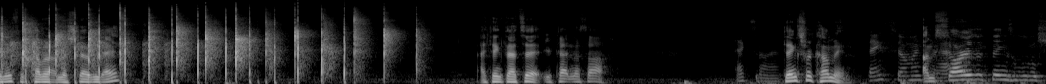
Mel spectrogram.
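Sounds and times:
speech: 0.0 - 1.4, 4.8 - 6.2, 7.4 - 10.4
hand claps of a few people: 0.0 - 4.4.

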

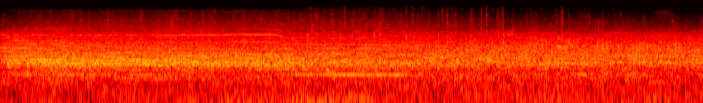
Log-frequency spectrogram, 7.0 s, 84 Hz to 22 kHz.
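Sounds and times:
scattered whistles in a parade crowd: 0.0 - 3.0
huge outdoor parade crowd cheering and applauding: 0.0 - 7.0.

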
